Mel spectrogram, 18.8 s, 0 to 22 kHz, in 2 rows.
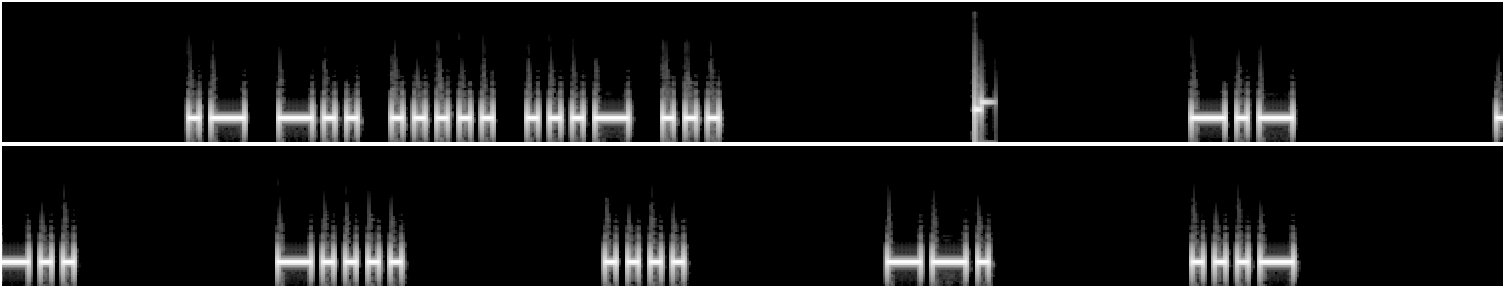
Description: Morse code, heard as a keyed tone, about 17 wpm, spaced as for 8 wpm, 700 Hz. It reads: AD5VS KD6HGV
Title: USA Call Signs - 6x Character Spacing - 17wpm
